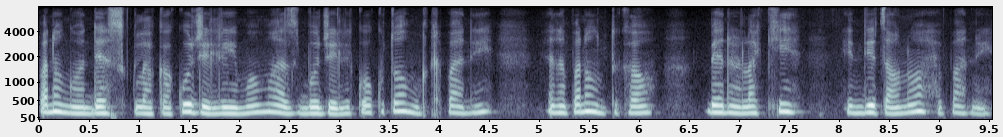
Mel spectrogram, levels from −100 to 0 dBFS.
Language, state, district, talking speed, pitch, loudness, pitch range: Sumi, Nagaland, Kohima, 130 wpm, 175 Hz, -16 LUFS, 160-195 Hz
